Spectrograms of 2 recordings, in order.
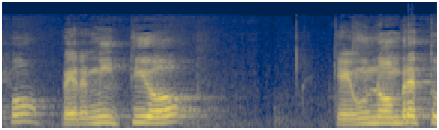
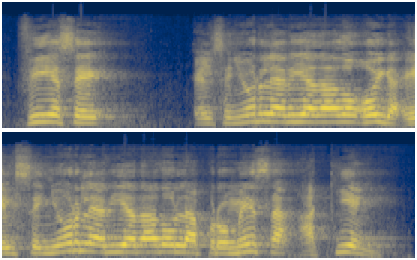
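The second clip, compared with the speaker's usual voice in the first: normal talking voice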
